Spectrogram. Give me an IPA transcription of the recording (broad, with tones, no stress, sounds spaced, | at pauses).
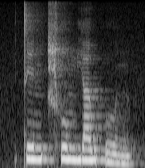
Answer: t e˧ n t͡ɕʰ o˧ m j a˦˥ w ʔ o˨˩ n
